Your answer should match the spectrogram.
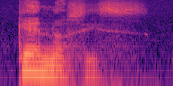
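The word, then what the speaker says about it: κένωσις: Eso se llama en griego, que se escribe con la letra K, kenosis. Kenosis.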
